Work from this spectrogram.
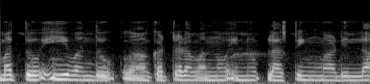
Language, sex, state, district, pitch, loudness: Kannada, female, Karnataka, Dakshina Kannada, 185 Hz, -16 LUFS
